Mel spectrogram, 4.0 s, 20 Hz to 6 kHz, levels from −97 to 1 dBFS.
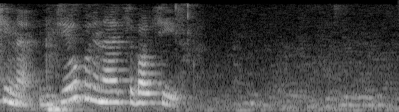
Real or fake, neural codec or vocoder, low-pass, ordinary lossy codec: real; none; 5.4 kHz; MP3, 48 kbps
